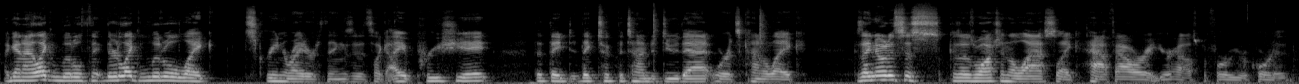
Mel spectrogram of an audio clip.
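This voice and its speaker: A man's voice: medium pitch, moderate pace. A man co-hosting a casual movie podcast, rambling with lots of fillers and swearing. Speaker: podcast co-host. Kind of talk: casual movie review chat.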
